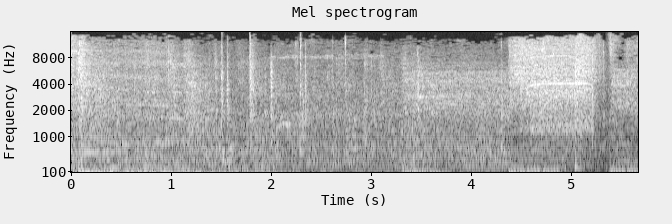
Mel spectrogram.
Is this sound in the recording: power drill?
yes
